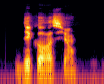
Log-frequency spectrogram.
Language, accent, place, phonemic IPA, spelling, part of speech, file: French, France, Lyon, /de.kɔ.ʁa.sjɔ̃/, décorations, noun, LL-Q150 (fra)-décorations.wav
- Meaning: plural of décoration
